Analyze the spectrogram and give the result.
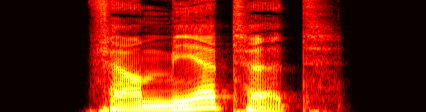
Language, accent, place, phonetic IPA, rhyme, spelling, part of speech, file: German, Germany, Berlin, [fɛɐ̯ˈmeːɐ̯tət], -eːɐ̯tət, vermehrtet, verb, De-vermehrtet.ogg
- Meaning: inflection of vermehren: 1. second-person plural preterite 2. second-person plural subjunctive II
